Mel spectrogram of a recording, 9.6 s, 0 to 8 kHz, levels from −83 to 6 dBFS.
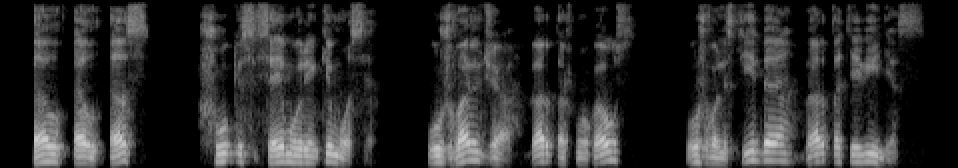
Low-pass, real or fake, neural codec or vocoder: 7.2 kHz; fake; codec, 16 kHz, 16 kbps, FunCodec, trained on Chinese and English, 50 frames a second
